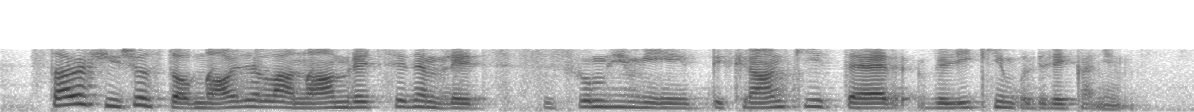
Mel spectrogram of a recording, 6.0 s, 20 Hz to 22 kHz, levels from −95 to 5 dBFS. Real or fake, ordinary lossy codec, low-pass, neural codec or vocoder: fake; none; 3.6 kHz; codec, 16 kHz, 0.8 kbps, ZipCodec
